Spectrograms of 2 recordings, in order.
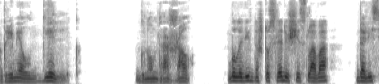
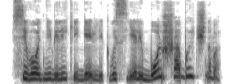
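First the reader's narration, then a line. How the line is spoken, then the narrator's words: Squeaky voice. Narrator (Russian): пропищал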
